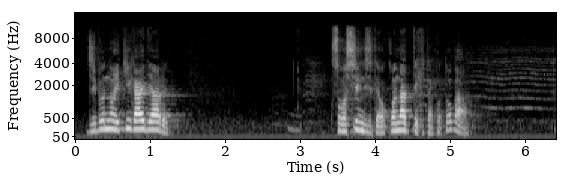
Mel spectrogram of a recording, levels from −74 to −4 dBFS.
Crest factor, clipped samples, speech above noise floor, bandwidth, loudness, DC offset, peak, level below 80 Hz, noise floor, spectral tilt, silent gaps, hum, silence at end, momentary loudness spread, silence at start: 20 dB; under 0.1%; 33 dB; 11.5 kHz; -21 LUFS; under 0.1%; -4 dBFS; -56 dBFS; -54 dBFS; -5 dB/octave; none; none; 0.35 s; 14 LU; 0.15 s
